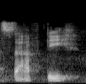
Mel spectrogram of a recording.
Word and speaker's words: Safdie: I've listened to people say it, so they pronounce it like that, Safdie.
